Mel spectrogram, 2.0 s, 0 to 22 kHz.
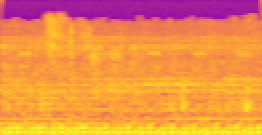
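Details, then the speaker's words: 2500 Silverado 8.1 L Vortec V8 with Allison transmission, towing a boat and lugging at low speed after replacing spark plugs, coils and wires: smooth, even pull with no hesitation or dropped cylinder; misfire fixed. "okay no hesitation i don't feel any missing or losing any cylinder come back again stopping to make it difficult good response"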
